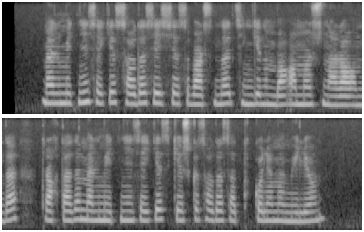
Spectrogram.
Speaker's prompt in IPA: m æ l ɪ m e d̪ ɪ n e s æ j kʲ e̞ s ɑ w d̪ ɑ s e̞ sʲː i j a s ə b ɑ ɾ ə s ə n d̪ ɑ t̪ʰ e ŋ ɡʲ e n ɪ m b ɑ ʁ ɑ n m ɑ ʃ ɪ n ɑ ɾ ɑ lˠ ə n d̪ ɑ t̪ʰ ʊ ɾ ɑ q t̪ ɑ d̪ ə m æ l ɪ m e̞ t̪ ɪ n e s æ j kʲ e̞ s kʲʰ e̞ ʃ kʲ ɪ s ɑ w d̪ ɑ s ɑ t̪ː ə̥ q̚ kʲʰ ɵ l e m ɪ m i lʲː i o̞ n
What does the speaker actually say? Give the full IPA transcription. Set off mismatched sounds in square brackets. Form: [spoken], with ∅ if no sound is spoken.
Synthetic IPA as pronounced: m æ l ɪ m e [t̪] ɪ n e s æ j kʲ e̞ s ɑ w d̪ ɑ s e̞ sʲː i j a s ə b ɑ ɾ ə s ə n d̪ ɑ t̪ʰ e ŋ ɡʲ e n ɪ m b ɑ ʁ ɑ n m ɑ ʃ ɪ n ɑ ɾ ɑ lˠ ə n d̪ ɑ t̪ʰ ʊ ɾ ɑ q t̪ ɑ d̪ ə m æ l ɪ m e̞ t̪ ɪ n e s æ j kʲ e̞ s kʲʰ e̞ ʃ kʲ ɪ s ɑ w d̪ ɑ s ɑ t̪ː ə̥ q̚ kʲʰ ɵ l e m ɪ m i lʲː i o̞ n

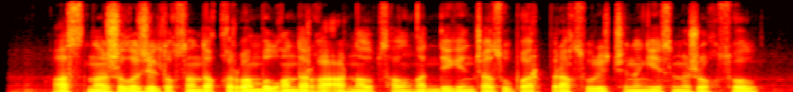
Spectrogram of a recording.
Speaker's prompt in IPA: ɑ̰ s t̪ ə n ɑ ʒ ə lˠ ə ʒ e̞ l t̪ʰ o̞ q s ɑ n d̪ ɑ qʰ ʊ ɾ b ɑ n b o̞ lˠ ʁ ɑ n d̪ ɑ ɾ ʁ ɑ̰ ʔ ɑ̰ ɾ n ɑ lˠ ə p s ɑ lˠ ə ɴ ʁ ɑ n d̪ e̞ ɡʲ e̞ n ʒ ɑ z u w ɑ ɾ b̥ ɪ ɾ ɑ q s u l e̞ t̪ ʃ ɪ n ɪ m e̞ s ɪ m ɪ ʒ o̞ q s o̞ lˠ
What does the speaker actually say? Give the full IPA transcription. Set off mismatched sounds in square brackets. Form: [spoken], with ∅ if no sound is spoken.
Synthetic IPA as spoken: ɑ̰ s t̪ ə n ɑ ʒ ə lˠ ə ʒ e̞ l t̪ʰ o̞ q s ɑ n d̪ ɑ qʰ ʊ ɾ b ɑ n b o̞ lˠ ʁ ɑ n d̪ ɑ ɾ ʁ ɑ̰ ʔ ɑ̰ ɾ n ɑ lˠ ə p s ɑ lˠ ə ɴ ʁ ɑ n d̪ e̞ ɡʲ e̞ n ʒ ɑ z u [b] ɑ ɾ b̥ ɪ ɾ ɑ q s u [ɾ] e̞ t̪ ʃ ɪ n ɪ [ŋ] e̞ s ɪ m ɪ ʒ o̞ q s o̞ lˠ

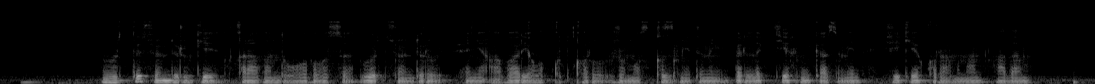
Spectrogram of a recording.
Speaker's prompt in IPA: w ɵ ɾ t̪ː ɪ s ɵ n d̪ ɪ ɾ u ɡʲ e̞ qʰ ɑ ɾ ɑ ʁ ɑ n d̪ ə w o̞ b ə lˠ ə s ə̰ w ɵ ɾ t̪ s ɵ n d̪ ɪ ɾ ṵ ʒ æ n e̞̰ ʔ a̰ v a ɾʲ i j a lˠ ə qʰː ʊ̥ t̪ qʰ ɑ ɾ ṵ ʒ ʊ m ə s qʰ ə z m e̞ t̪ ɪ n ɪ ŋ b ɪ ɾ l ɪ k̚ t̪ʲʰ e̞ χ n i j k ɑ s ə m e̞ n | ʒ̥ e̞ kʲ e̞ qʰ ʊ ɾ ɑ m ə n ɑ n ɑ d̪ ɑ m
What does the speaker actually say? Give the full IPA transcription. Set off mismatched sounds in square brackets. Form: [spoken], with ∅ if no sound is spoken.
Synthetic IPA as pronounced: w ɵ ɾ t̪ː ɪ s ɵ n d̪ ɪ ɾ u ɡʲ e̞ qʰ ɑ ɾ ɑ ʁ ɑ n d̪ ə w o̞ b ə lˠ ə s ə̰ w ɵ ɾ t̪ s ɵ n d̪ ɪ ɾ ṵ ʒ æ n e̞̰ ʔ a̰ v a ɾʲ i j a lˠ ə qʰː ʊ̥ t̪ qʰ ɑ ɾ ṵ ʒ ʊ m ə s qʰ ə z m e̞ t̪ ɪ n ɪ ŋ b ɪ ɾ l ɪ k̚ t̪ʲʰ e̞ χ n i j k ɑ s ə m e̞ n | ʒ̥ e̞ kʲ e̞ qʰ ʊ ɾ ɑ m ə n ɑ n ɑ d̪ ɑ m

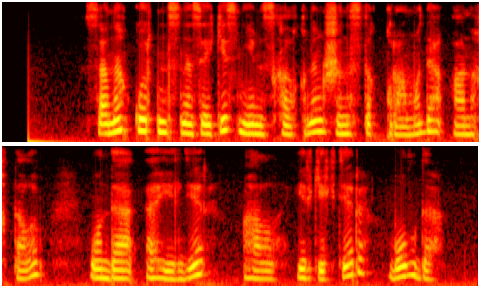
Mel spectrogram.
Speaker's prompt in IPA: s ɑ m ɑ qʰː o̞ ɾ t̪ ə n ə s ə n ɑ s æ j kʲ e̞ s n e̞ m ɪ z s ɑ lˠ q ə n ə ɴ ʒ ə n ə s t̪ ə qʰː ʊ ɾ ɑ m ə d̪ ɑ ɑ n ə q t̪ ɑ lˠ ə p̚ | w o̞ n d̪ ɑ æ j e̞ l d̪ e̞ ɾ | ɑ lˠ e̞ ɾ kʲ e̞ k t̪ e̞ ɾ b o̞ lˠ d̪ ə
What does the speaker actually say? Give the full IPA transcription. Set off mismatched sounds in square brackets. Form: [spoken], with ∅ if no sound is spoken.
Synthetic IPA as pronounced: s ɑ [n] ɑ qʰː o̞ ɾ t̪ ə n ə s ə n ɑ s æ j kʲ e̞ s n e̞ m ɪ z [χ] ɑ lˠ q ə n ə ɴ ʒ ə n ə s t̪ ə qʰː ʊ ɾ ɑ m ə d̪ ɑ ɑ n ə q t̪ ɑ lˠ ə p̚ | w o̞ n d̪ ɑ æ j e̞ l d̪ e̞ ɾ | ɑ lˠ e̞ ɾ kʲ e̞ k t̪ e̞ ɾ b o̞ lˠ d̪ ə

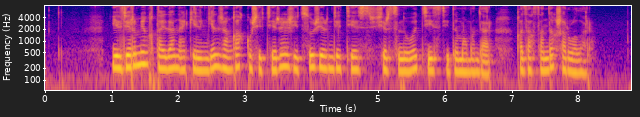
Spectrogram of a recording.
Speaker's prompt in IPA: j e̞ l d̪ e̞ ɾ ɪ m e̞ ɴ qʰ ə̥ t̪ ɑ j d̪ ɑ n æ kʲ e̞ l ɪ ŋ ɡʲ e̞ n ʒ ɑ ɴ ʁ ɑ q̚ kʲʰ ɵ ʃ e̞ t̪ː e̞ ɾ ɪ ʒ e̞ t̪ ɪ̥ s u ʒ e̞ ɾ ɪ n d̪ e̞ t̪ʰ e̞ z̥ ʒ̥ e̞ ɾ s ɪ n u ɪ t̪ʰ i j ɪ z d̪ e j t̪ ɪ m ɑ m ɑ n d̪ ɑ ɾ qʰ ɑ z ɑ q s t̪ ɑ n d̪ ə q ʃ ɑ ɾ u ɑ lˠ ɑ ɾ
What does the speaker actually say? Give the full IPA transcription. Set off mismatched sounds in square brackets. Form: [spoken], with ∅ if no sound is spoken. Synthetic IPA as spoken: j e̞ l d̪ e̞ ɾ ɪ m e̞ ɴ qʰ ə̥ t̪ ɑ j d̪ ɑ n æ kʲ e̞ l ɪ ŋ ɡʲ e̞ n ʒ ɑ ɴ ʁ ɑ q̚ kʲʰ ɵ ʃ e̞ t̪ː e̞ ɾ ɪ ʒ e̞ t̪ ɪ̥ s u ʒ e̞ ɾ ɪ n d̪ e̞ t̪ʰ e̞ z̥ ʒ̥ e̞ ɾ s ɪ n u ɪ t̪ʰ i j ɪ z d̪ e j [d̪] ɪ m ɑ m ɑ n d̪ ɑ ɾ qʰ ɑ z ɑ q s t̪ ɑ n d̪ ə q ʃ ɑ ɾ u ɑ lˠ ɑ ɾ

